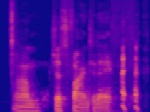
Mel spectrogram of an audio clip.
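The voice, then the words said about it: Flat, unenthusiastic delivery. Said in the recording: “You sound so thrilled.”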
